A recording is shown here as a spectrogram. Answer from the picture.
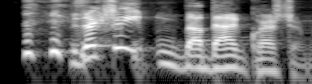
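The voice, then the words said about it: Imitates another person's voice. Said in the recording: “Was that a good Ben Shapiro impression? ... A terrible Ben Shapiro.”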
